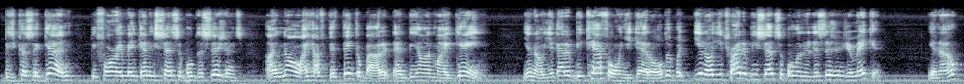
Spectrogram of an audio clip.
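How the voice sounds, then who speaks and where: A man's voice: high-pitched, normal speed, pushed and bright, recorded from a distance, slight background noise. A man rambling on a prank phone call, hesitant and full of fillers. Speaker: scambaiter.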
